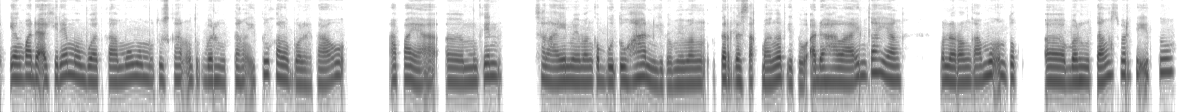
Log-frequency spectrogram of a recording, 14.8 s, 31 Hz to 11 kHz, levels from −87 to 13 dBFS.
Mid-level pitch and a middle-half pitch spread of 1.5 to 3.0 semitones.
Yes: medium, 165 Hz; narrow, 2.6 semitones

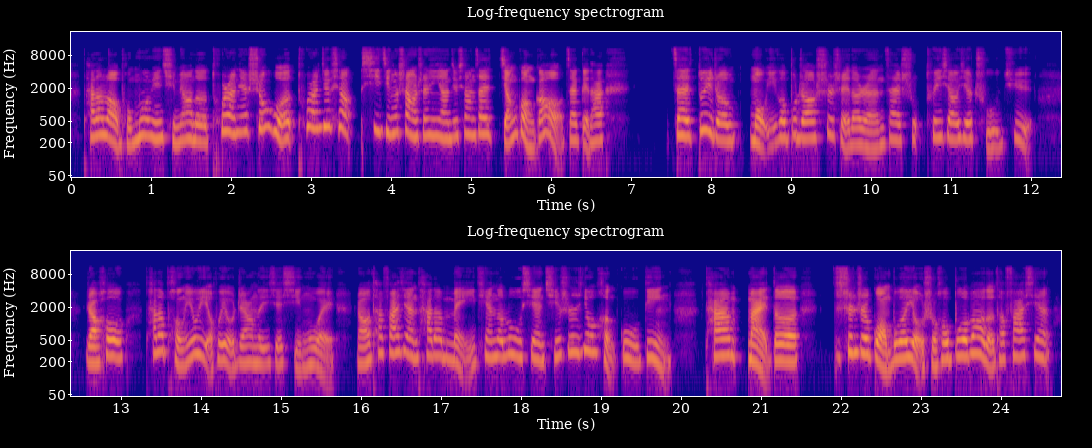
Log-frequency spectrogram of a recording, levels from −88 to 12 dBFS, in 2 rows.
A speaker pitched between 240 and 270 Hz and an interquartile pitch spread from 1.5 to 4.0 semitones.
No: high, 245 Hz; average, 4.6 semitones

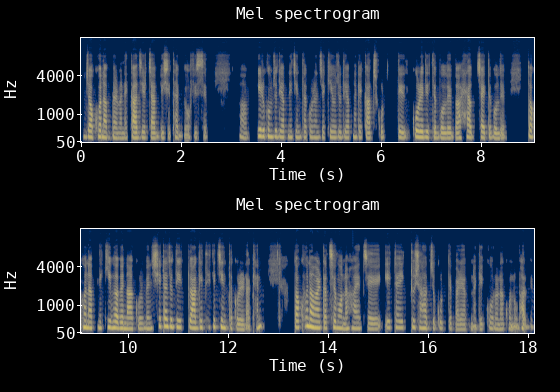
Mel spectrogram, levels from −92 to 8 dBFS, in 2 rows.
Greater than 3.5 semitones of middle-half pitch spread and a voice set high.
No: average, 2.9 semitones; high, 205 Hz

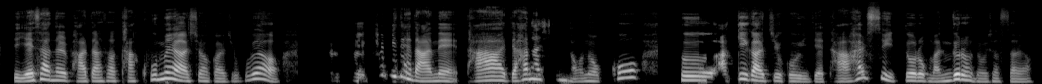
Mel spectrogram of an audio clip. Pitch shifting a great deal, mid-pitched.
Yes: wide, 7.2 semitones; medium, 165 Hz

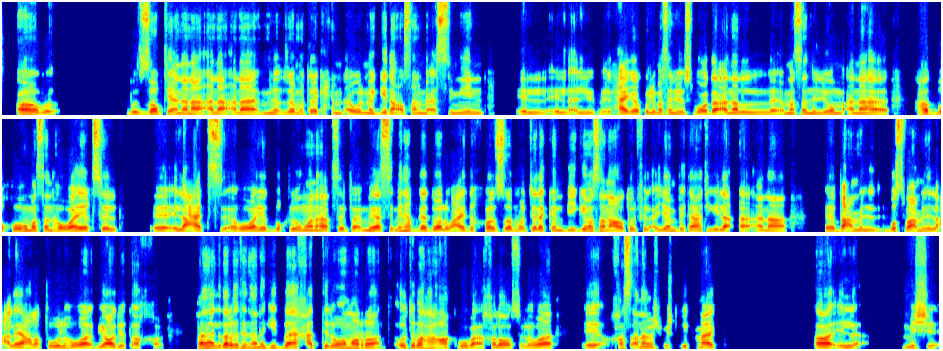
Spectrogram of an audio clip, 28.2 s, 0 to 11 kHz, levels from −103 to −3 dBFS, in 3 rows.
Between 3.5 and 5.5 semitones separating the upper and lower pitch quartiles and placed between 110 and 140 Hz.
Yes: average, 4.5 semitones; low, 135 Hz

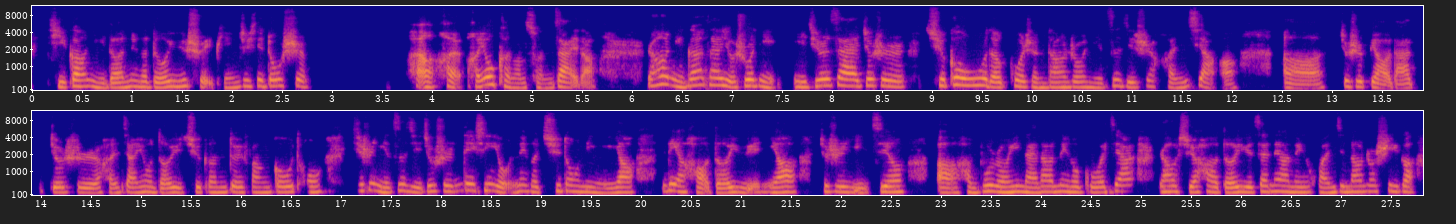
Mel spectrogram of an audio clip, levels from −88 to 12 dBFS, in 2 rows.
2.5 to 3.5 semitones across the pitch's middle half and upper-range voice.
Yes: average, 2.9 semitones; high, 210 Hz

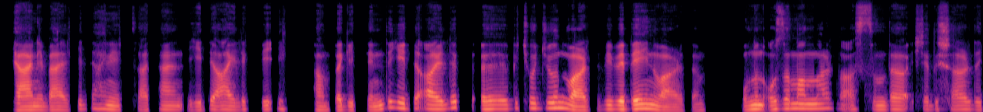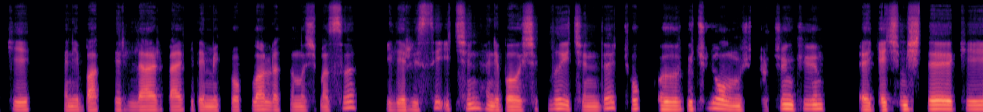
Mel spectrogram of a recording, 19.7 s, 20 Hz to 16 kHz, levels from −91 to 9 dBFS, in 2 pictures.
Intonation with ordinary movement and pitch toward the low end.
Yes: average, 3.8 semitones; low, 125 Hz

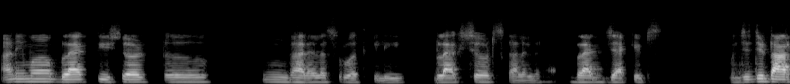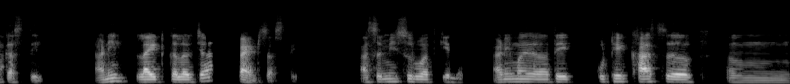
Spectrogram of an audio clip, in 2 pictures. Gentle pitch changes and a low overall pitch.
No: average, 3.2 semitones; low, 115 Hz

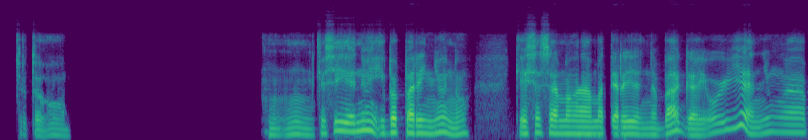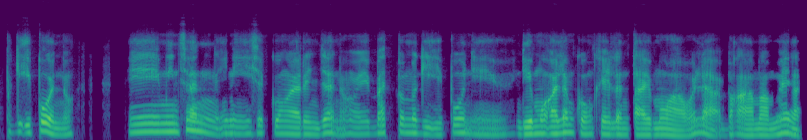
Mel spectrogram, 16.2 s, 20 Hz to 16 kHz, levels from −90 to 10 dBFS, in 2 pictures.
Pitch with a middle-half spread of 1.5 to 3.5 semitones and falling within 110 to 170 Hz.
No: average, 4.3 semitones; medium, 140 Hz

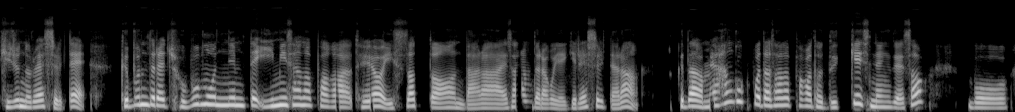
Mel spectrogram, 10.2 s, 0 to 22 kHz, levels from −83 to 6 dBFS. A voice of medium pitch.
No: high, 205 Hz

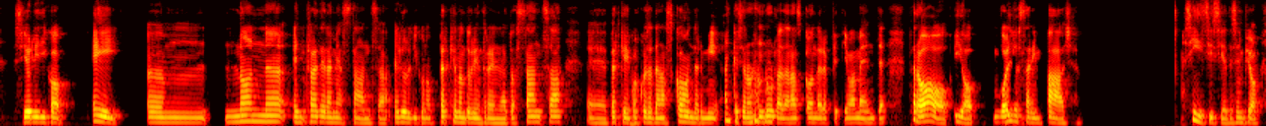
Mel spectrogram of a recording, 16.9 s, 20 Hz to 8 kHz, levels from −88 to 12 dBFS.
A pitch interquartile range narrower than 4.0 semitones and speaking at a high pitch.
No: average, 2.8 semitones; low, 115 Hz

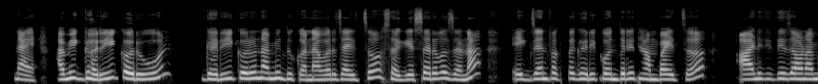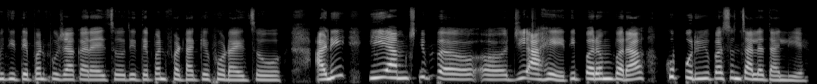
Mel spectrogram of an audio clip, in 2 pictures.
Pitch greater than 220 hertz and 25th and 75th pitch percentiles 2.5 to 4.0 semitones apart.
Yes: high, 245 Hz; average, 2.9 semitones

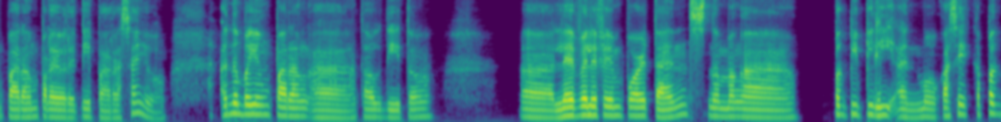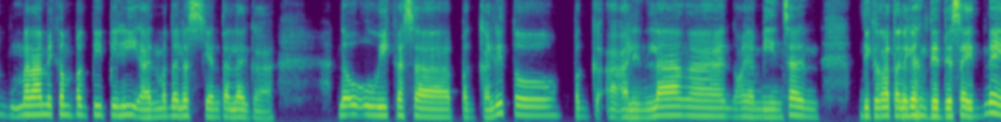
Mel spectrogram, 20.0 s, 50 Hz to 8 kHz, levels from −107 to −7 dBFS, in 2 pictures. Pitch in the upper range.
No: medium, 150 Hz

